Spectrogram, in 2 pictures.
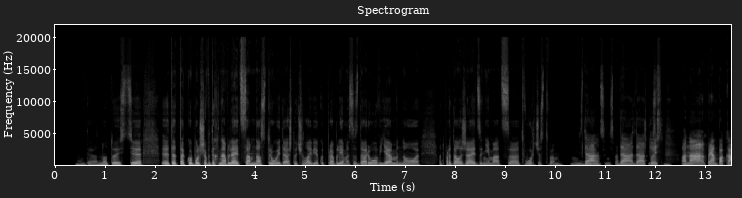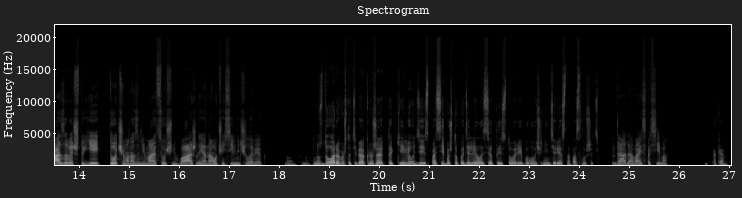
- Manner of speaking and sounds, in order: other background noise; tapping
- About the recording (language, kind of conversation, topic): Russian, podcast, Какие приёмы помогли тебе не сравнивать себя с другими?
